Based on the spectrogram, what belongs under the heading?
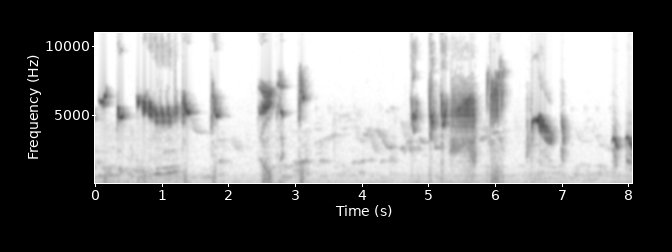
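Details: Orange-headed thrush song used as a lure to trigger other orange-headed thrushes to sing; high thin whistled phrases mixed with harsh crackling bursts and chirps, in clusters with short silent gaps.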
